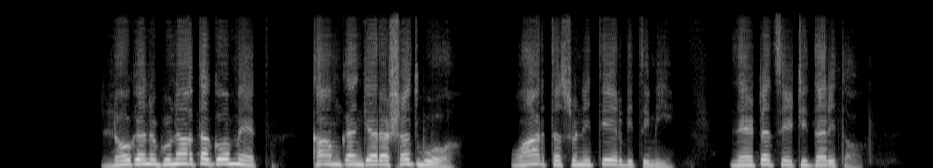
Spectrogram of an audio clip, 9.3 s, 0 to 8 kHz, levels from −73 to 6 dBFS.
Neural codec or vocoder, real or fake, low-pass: codec, 16 kHz, 0.7 kbps, FocalCodec; fake; 7.2 kHz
